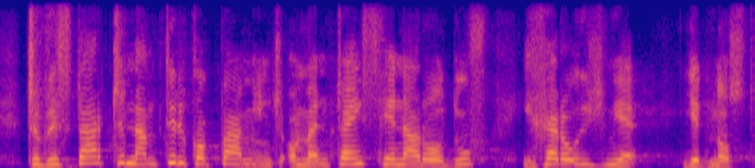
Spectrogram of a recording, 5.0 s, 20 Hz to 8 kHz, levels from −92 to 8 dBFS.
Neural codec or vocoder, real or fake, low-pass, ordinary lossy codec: codec, 16 kHz, 2 kbps, FunCodec, trained on Chinese and English, 25 frames a second; fake; none; none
